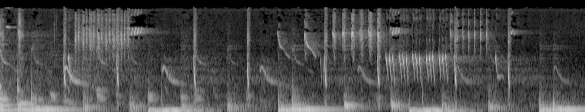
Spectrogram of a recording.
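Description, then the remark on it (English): A nightingale sings loudly and continuously, pouring out rapid whistles, chirps and buzzing trills in quick varied phrases, with a low steady hum beneath and no talking. “just like the nightingale, a bird that sings out in the dark.”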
